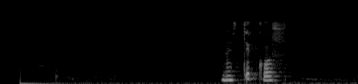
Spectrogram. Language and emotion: Russian, neutral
